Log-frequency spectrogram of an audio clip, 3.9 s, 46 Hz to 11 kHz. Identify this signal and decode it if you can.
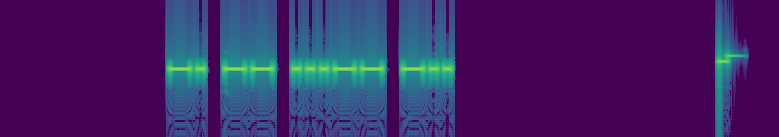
Morse code, heard as a keyed tone, about 36 wpm, 700 Hz. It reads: NM3D
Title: USA Call Signs - 4 Characters - 3x Character Spacing - 35wpm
